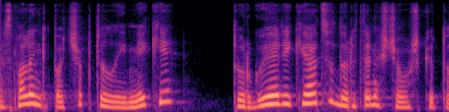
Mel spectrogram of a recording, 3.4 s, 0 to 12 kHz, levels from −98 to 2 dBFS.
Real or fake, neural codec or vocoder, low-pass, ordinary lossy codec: fake; codec, 24 kHz, 0.9 kbps, WavTokenizer, medium speech release version 2; 10.8 kHz; Opus, 32 kbps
